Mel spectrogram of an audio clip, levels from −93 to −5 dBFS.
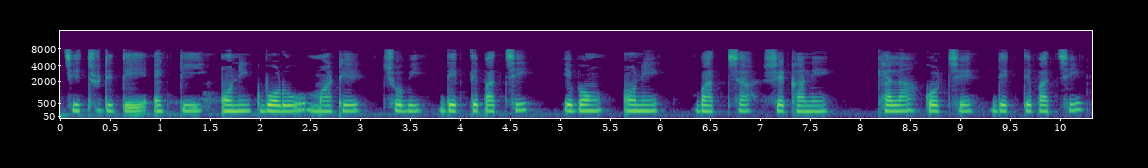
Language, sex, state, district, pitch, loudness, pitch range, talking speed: Bengali, female, West Bengal, Jalpaiguri, 215 Hz, -29 LUFS, 210-220 Hz, 95 wpm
